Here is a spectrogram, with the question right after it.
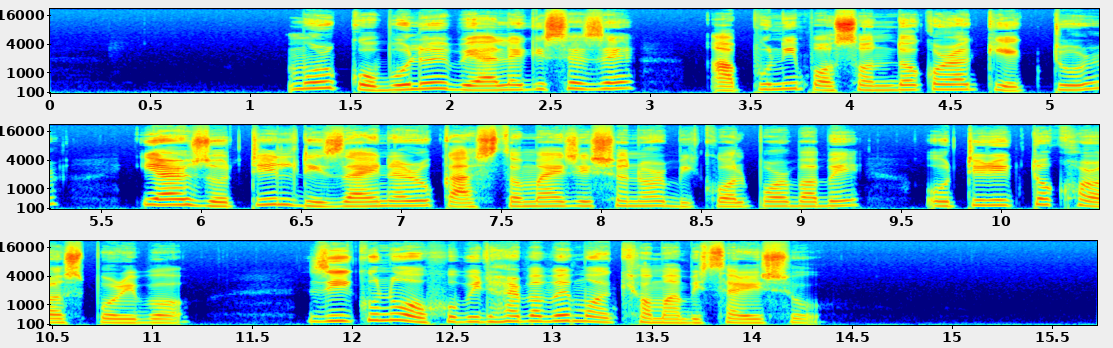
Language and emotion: Assamese, sad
